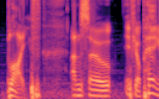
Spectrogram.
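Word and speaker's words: Blaidd: Like B L A I D in English would be pronounced blade. But when you see it, it's also spoken by the NPC you're talking to. Right? They say BL.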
